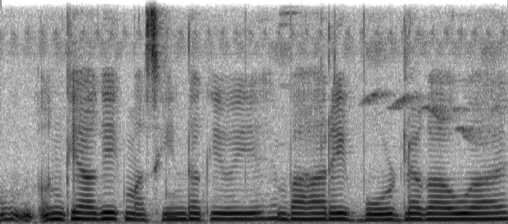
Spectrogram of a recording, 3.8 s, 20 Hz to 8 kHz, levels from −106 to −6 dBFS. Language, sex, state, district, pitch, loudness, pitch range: Hindi, female, Bihar, Kishanganj, 205 Hz, -14 LUFS, 200-210 Hz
